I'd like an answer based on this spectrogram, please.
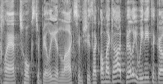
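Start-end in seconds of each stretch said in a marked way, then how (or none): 2.0-3.3 put-on New York accent, much higher. Recalling a film scene, a fan imitates billy's boss talking to billy: put-on new york accent. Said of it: "What this accent is".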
